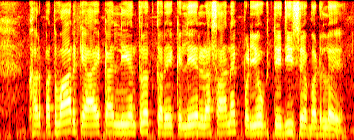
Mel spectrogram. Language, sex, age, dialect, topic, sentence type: Maithili, male, 18-24, Eastern / Thethi, agriculture, statement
